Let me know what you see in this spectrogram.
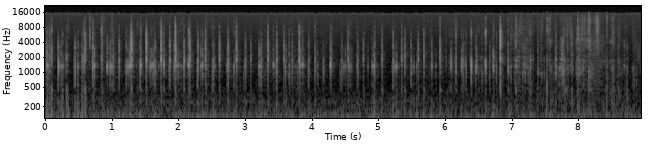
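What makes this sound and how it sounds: Long nails rapidly scratch and tap the knit upper of an empty white-grey Adidas NMD R1 sneaker with a foam sole, held in the hand. A dense run of short, dry, crackly clicks and scratches continues steadily over a low background rumble.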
